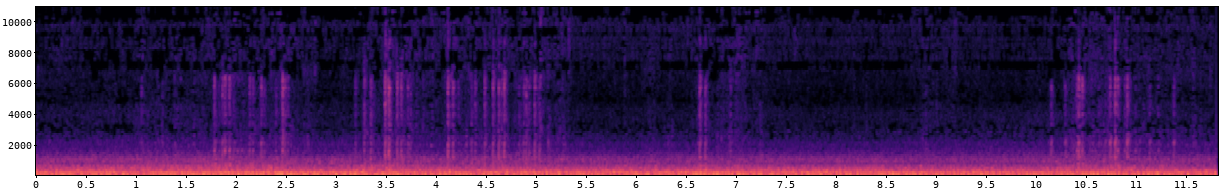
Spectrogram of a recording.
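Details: Toyota, Kia or Hyundai driven over unpaved or brick road: irregular sharp steering wheel clicks over road rumble.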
